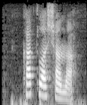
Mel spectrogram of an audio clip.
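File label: "катласяна", Komi, female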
